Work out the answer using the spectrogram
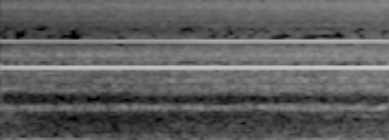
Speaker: that's gonna be hooked to the multimeter with the continuity buzzer on you here when I turn this on it buzzes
